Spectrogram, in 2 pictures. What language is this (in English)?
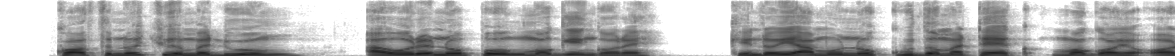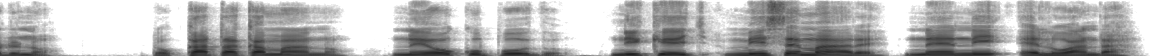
Luo (Kenya and Tanzania)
